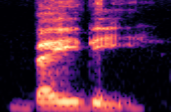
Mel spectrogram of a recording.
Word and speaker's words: Batty: No, it's it's it's Gail Batty. Batty.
